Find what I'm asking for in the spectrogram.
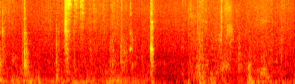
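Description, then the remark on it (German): Clicks, rustling and a jingle of keys over a low rumble as a person gets out of a car amid floodwater inside a supercell storm, with a sharp thunk midway and a few scattered knocks after. “Doch dazu muss ich mein Auto verlassen.”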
